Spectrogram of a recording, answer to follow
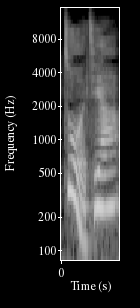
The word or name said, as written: zuo4jia1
